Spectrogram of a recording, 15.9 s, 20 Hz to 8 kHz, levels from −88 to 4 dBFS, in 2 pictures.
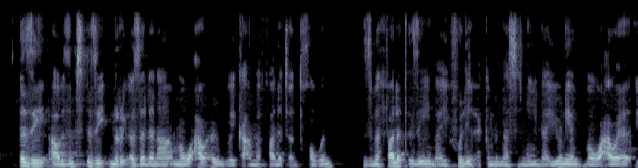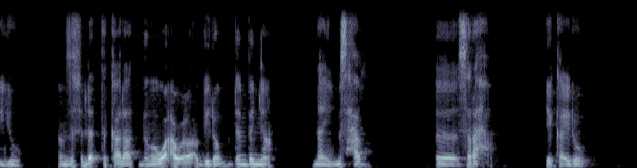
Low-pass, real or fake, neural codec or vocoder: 7.2 kHz; real; none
